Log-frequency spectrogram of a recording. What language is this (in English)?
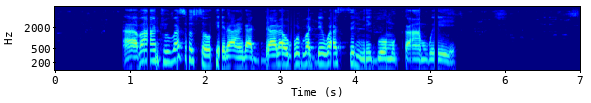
Ganda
